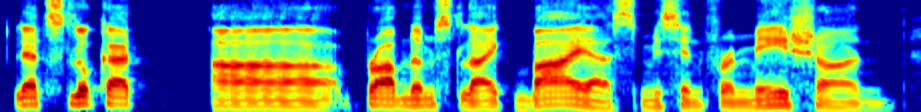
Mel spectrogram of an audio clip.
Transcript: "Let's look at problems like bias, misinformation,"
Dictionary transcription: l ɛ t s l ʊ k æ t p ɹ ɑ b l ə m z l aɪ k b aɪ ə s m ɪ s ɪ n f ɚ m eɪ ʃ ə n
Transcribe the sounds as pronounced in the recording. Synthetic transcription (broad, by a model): l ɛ t s l ʊ k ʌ t p ɹ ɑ b l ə m s l aɪ k b aɪ ə s m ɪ s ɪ n f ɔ m eɪ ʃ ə n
